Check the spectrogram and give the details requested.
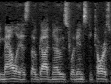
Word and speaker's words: Malleus: Uh although uh the guy in the song pronounced it Malayus in terms of classical Latin, it should be Malas, though God knows what Instaurus would have said.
